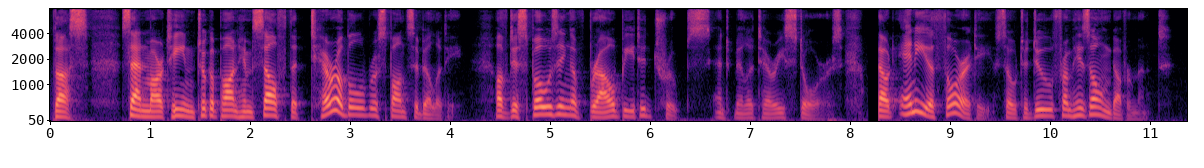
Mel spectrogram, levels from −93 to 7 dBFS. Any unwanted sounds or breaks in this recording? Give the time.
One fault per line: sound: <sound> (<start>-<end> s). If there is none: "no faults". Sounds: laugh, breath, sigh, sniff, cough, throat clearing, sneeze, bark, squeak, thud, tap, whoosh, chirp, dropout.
sound: dropout (8.2-8.3 s)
